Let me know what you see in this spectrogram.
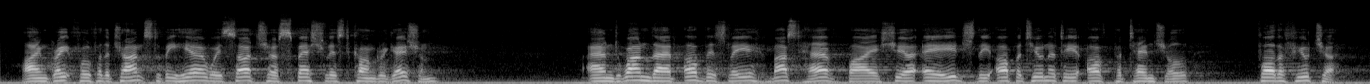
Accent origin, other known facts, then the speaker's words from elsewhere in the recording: England, United Kingdom; I come from England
